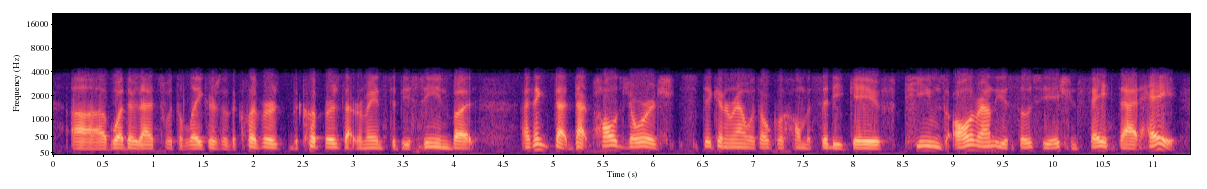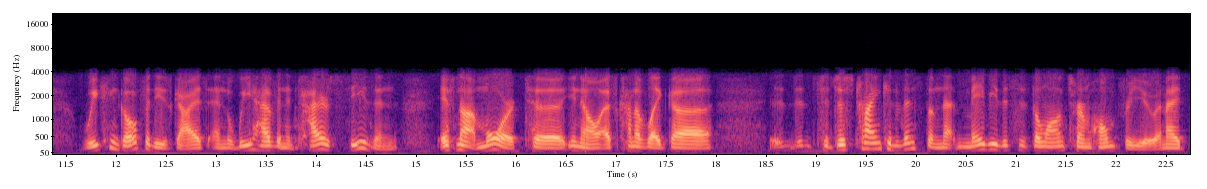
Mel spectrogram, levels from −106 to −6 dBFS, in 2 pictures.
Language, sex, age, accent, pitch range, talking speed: English, male, 30-49, American, 95-120 Hz, 205 wpm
